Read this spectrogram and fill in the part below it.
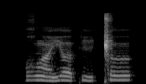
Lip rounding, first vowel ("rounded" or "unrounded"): unrounded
